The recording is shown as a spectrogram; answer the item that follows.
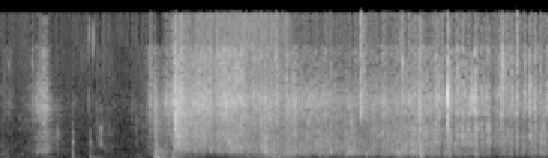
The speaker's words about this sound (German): Die Nudeln sind gut. Sehr gut. Ich gieße die mal ab. Naja, sie waren ja eben schon fast gut.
